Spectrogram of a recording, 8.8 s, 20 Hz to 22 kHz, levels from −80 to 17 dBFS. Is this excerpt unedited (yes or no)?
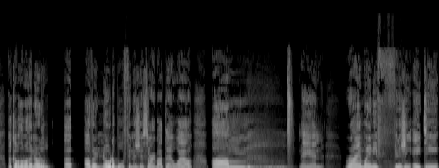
yes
